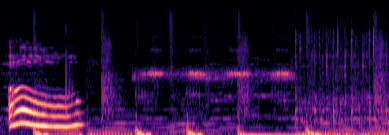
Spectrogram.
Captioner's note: crickets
